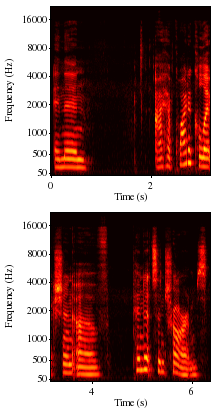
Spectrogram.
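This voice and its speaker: A woman with a congested, stuffy voice talks in an unhurried, leisurely way during a live online sale. She greets her viewers one by one and pauses often to clear her throat. Her pitch sits in an ordinary middle range for a woman. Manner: friendly greetings to viewers by name; occasional coughing and throat clearing. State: stuffy nose from a cold. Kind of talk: casual livestream chat.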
